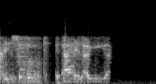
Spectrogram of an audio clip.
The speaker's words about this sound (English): We're losing him here. We're not hanging up on him. You can hear the phones breaking up.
